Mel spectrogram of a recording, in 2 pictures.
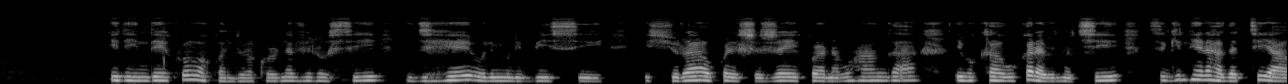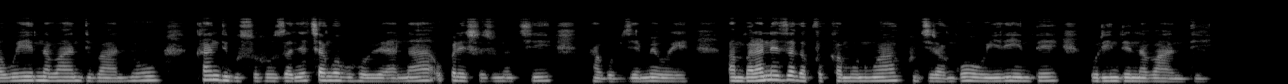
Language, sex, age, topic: Kinyarwanda, female, 25-35, government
